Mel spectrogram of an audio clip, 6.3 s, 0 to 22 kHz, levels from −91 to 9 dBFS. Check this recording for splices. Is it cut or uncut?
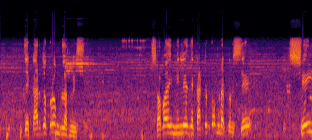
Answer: uncut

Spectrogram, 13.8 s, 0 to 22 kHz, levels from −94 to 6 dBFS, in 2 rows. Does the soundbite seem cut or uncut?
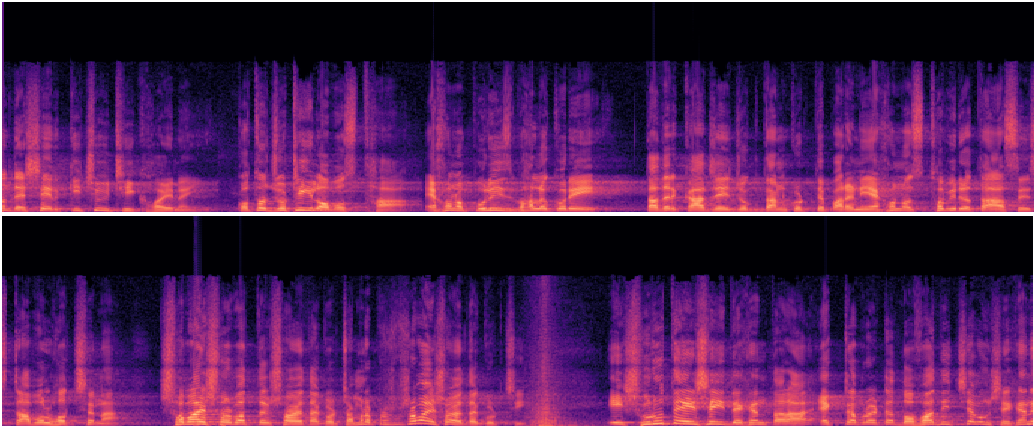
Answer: cut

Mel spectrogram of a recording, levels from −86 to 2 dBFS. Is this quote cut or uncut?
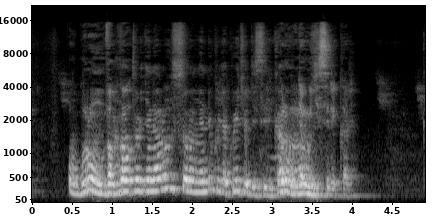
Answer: uncut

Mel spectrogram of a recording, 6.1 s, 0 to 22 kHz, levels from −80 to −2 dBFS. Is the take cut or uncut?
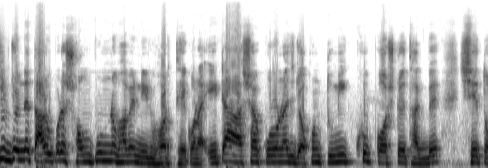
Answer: uncut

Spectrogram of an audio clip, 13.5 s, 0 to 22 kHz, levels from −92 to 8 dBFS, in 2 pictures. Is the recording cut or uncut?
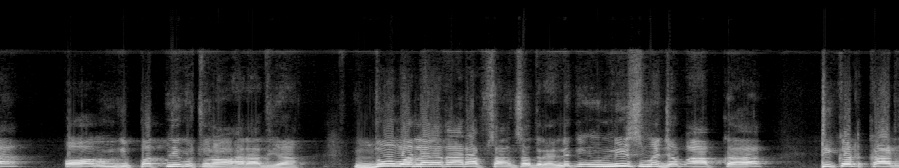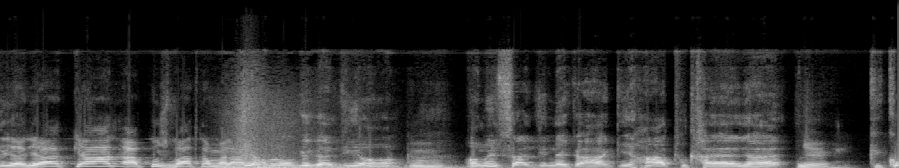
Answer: cut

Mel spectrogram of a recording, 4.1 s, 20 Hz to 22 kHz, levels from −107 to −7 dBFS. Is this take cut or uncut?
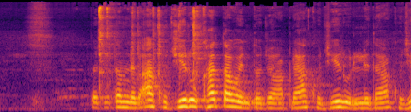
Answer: uncut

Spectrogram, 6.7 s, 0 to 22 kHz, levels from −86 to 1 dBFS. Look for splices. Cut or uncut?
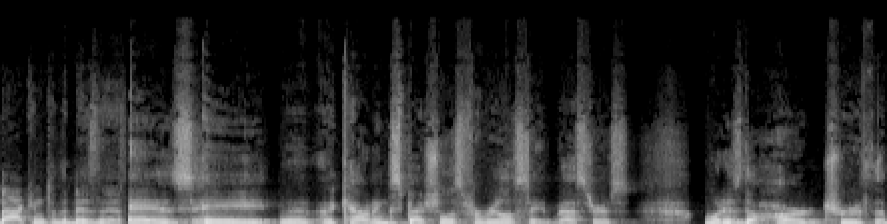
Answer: cut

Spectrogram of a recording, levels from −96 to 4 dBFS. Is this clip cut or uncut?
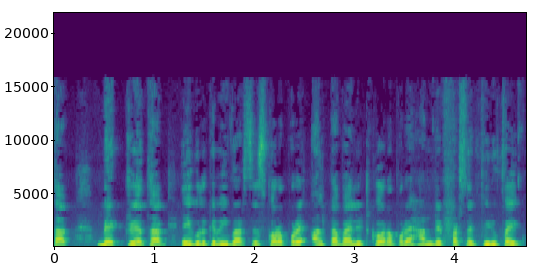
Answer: cut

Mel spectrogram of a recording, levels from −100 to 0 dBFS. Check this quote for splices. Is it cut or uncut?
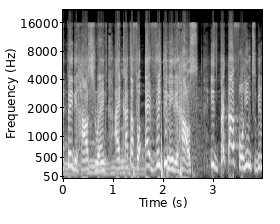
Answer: cut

